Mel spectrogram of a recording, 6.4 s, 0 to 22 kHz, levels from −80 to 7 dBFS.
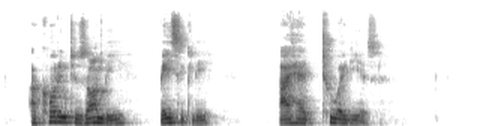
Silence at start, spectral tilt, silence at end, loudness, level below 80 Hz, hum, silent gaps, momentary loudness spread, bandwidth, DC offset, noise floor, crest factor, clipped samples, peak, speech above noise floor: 0.4 s; -6 dB/octave; 1.4 s; -18 LUFS; -58 dBFS; none; none; 12 LU; 14.5 kHz; under 0.1%; -83 dBFS; 18 dB; under 0.1%; -2 dBFS; 67 dB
